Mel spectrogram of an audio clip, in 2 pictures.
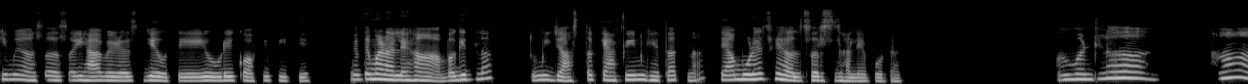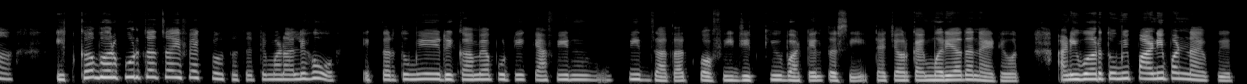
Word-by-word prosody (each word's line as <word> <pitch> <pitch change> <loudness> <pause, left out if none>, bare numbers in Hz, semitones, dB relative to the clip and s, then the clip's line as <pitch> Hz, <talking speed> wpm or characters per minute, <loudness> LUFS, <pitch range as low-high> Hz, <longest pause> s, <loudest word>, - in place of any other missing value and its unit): की, 230 - -3
"मी 230 0 -2
असं-असं 190 -1 -4
ह्या 190 -1 +1
वेळेस 180 0 0
जेवते, 175 -3 0 0.2
एवढी 180 0 +2
कॉफी 180 0 -4
पिते." 165 -2 -6 0.4
मग 225 - -2
ते 245 - +1
म्हणाले, 225 -4 +4
"हां, 180 -6 +1
बघितलं, 220 - -1 0.4
तुम्ही 210 +1 -1
जास्त 170 0 -3
कॅफीन 215 +2 0
घेतात 200 0 -2
ना 180 +8 -8 0.2
त्यामुळेच 235 +3 +2
हे 245 - +4
अल्सर्स 180 0 -2
झाले 160 -2 -2
पोटात." 150 -2 -7 1.6
अ, - - -9
म्हटलं, 260 +5 +1 0.7
"हां, 300 -3 -1 0.5
इतका 265 +8 +1
भरपूर 325 +1 +5
त्याचा 335 0 0
इफेक्ट 310 -2 -1
होतो?" 240 -3 -3
तर 215 - -5
ते 230 - -3
म्हणाले, 230 +2 +1
"हो 255 -7 0 0.3
एक - - -6
तर 215 -1 0
तुम्ही 240 +1 +2
रिकाम्या 225 0 +2
पोटी 225 -1 -1
कॅफीन 215 +2 -1 0.5
पीत 235 -1 +1
जातात 175 -1 -1
कॉफी 195 +1 0
जितकी 195 +2 0
वाटेल 185 -1 +1
तशी, 175 -1 -1
त्याच्यावर 190 0 0
काही 195 -1 +1
मर्यादा 205 +2 +4
नाही 190 -5 +1
ठेवत 165 -1 -2 0.4
आणि 225 +2 +6
वर 245 +1 +7
तुम्ही 270 +1 +4
पाणी 265 -1 +6
पण 275 -1 +3
नाही 215 -4 +2
पीत." 175 -2 -2
215 Hz, 145 wpm, -23 LUFS, 185-245 Hz, 1.6 s, वर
